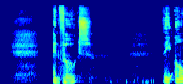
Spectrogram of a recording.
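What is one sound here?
An older man speaks with animation into a microphone, heard through loudspeakers.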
